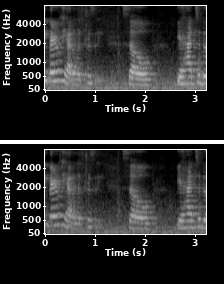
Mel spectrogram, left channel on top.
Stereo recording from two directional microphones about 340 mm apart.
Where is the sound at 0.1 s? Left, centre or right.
Centre.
